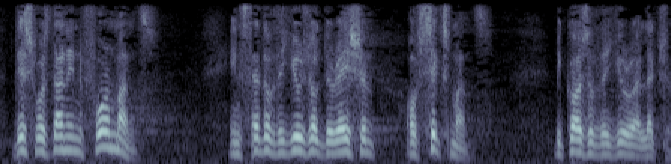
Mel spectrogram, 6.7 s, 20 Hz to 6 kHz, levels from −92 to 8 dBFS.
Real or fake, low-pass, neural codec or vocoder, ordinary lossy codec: real; 5.4 kHz; none; none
